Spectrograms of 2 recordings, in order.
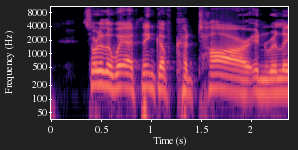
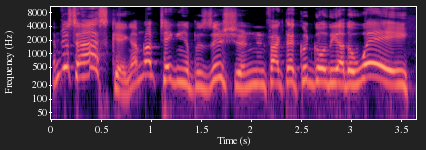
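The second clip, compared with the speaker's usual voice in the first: high, coy innocent voice; just-asking-questions mock; 6 semitones higher than usual. Pundit mocking Tucker as a coy questioner, higher. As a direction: feign innocence while insinuating. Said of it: "Tucker wants to be like".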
